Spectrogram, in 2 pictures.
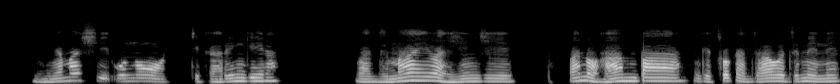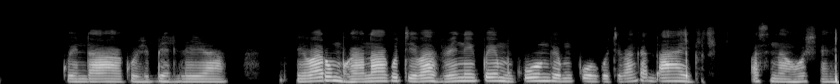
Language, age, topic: Ndau, 18-24, health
